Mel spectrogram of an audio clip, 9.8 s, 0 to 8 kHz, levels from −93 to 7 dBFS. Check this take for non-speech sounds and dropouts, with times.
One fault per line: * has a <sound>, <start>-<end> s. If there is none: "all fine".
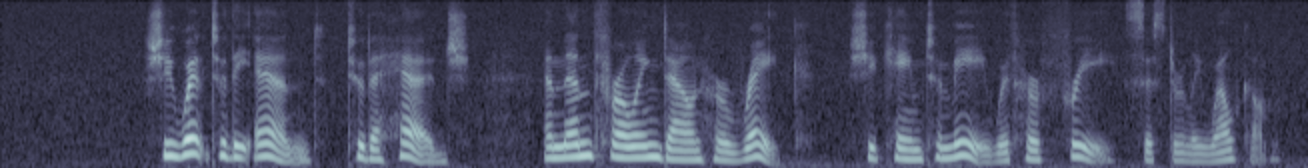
all fine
